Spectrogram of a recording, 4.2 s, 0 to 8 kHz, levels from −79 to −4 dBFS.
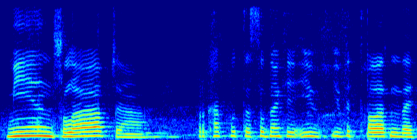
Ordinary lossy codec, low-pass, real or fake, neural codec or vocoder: none; none; real; none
